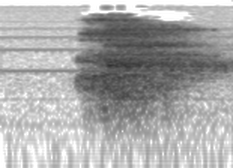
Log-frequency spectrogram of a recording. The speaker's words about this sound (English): Breathe it in.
